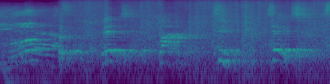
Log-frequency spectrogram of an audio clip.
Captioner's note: counting in Portuguese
